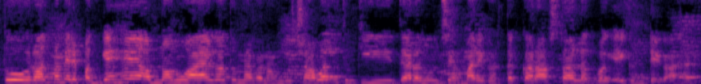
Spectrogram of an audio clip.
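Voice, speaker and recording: A woman's voice: fairly high pitch, fairly even intonation, normal speed, crowd noise. A young mother talking frankly in a casual home vlog, sometimes scolding her children, with faint kitchen sizzling behind her. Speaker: vlogger and mother. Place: home in northern India. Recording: faint background noise.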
